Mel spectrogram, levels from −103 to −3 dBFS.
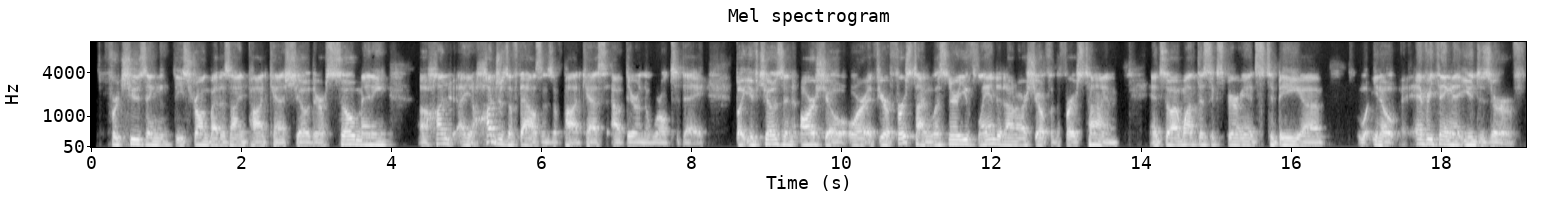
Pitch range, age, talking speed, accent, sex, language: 100-130 Hz, 40-59, 195 wpm, American, male, English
